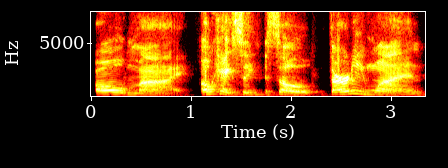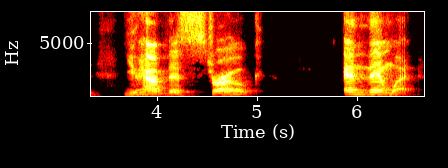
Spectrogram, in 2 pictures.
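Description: A woman's voice: fairly low pitch, expressive, slow, pushed and bright. A woman hosting a conversational interview, responding to her guest with sympathy. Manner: sympathetic, reactive. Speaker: show host, interviewer.

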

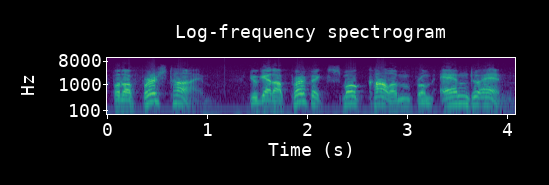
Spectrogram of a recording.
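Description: A man's voice: sing-song, normal speed, pushed and bright, no echo, muffled recording. A man reading a polished, emphatic 1950s radio commercial as announcer. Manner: polished, emphatic sales pitch. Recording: dry 1950s radio recording.

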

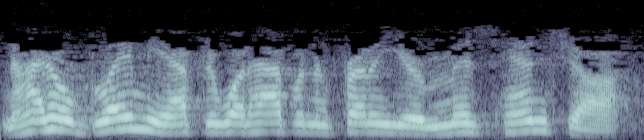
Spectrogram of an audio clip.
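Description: An eager teenage boy with a high, husky voice. He is earnest but cheeky and tactless. The recording is a thin, tinny 1950s radio comedy. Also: fairly quick.

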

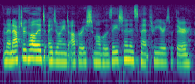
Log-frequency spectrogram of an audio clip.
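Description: A woman's voice: medium pitch, fairly even intonation, quick pace. A woman in her forties from the United States answers questions in a church service, candid and a little nervous, working from notes. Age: 40s. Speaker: church search team member.

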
